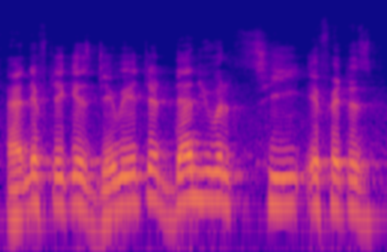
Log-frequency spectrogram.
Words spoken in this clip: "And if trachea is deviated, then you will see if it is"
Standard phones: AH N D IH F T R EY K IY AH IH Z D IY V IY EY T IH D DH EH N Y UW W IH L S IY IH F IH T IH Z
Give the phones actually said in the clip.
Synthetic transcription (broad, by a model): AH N D IH F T EY K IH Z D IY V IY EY T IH D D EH N Y UW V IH L S IY IH F IH T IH Z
